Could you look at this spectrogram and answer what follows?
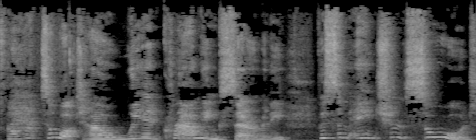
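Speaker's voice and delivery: put-on girl voice pitched high, urgently telling it all; agitated girl Nat. A narrator's reading. Nat tells her guardian about the crowning ceremony: high, agitated girl voice.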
